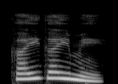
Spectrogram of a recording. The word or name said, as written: ಕೋಕಮ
